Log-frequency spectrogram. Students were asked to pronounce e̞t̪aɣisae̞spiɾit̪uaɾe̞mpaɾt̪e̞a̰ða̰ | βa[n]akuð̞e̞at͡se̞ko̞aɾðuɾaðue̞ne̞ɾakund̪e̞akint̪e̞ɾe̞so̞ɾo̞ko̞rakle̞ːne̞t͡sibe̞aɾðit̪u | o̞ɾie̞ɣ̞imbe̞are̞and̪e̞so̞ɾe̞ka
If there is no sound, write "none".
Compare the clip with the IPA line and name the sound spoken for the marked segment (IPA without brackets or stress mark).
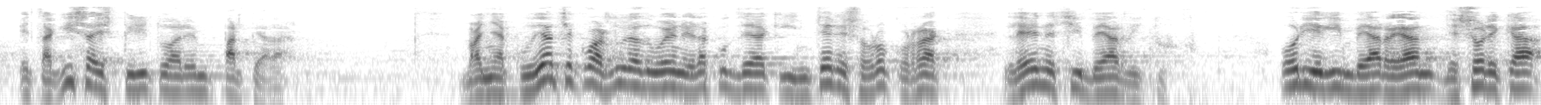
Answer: ɲ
